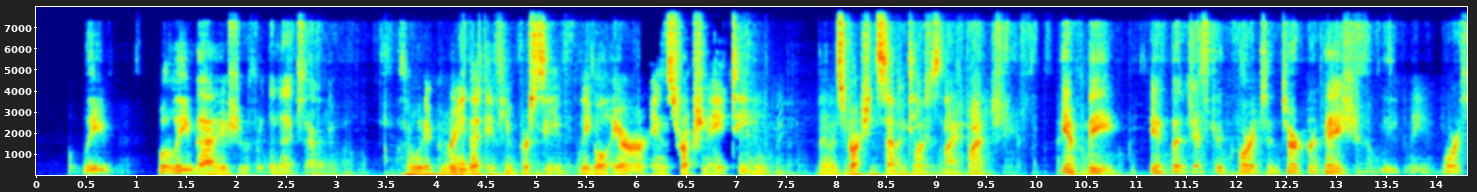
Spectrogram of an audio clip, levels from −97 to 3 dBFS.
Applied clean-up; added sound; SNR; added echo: neural mask model DeepFilterNet 3.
